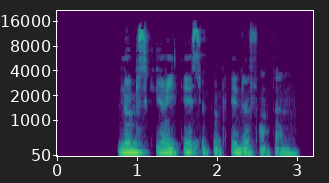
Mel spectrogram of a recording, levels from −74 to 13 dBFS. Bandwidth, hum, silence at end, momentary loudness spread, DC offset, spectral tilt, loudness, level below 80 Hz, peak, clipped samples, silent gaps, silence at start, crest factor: 15 kHz; none; 0.2 s; 14 LU; under 0.1%; -5.5 dB/octave; -16 LUFS; -48 dBFS; 0 dBFS; under 0.1%; none; 0.75 s; 16 dB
